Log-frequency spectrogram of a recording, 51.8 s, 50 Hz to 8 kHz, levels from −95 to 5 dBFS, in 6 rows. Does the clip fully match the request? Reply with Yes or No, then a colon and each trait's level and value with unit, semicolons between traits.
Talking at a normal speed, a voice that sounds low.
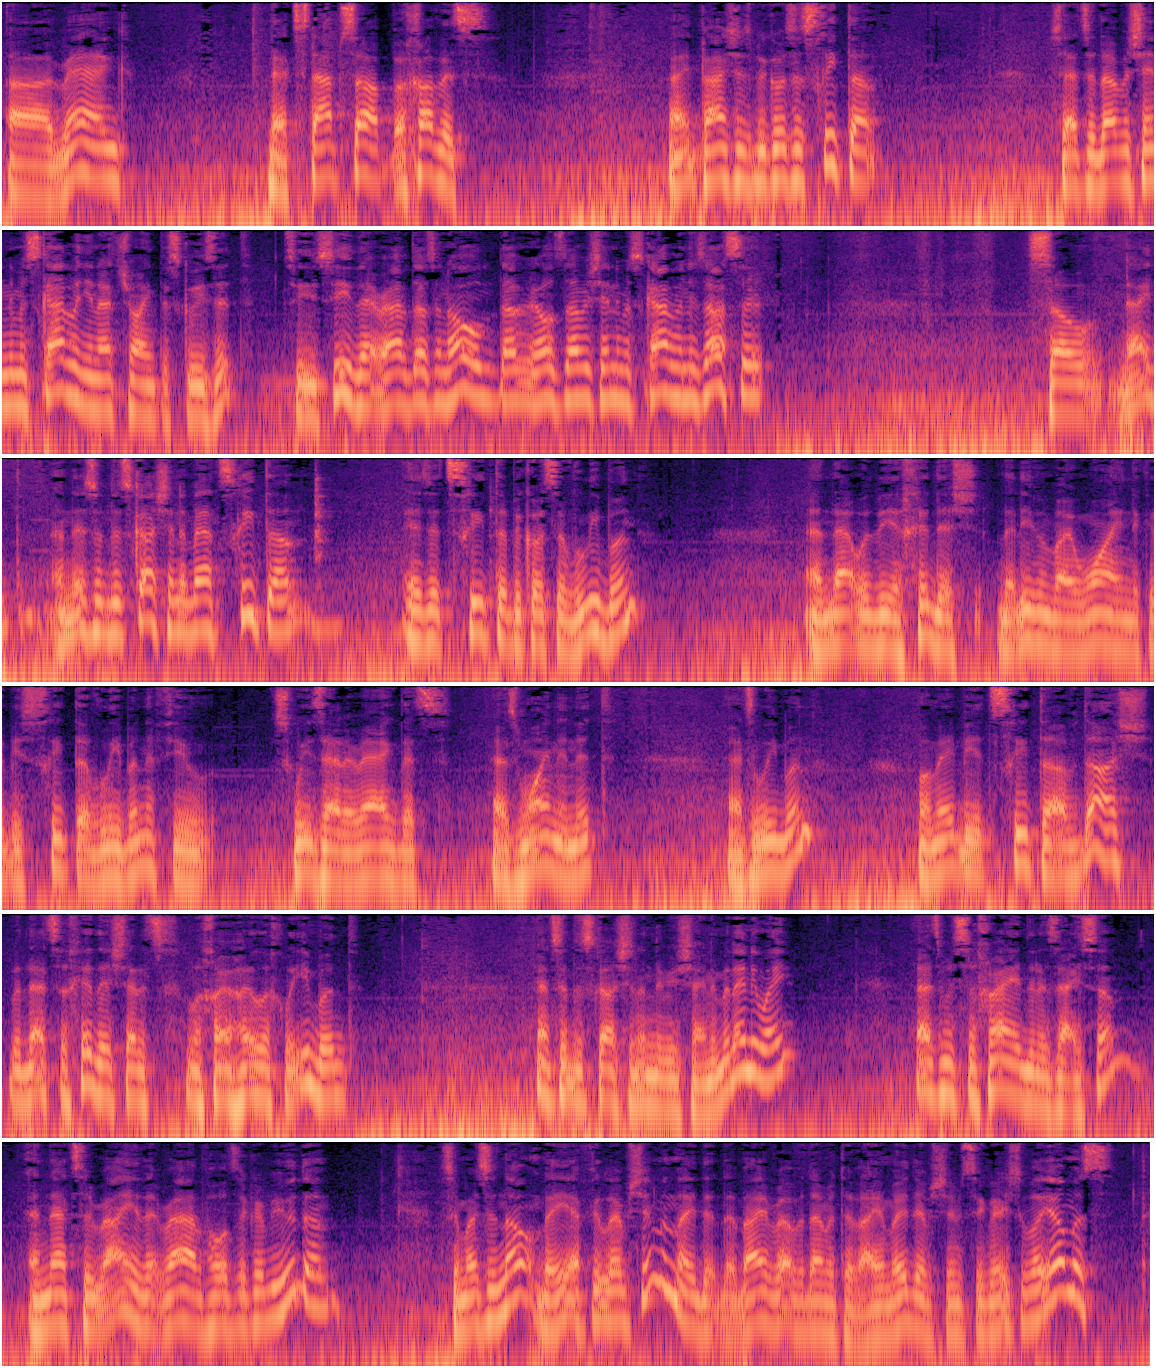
Yes: average, 155 wpm; low, 125 Hz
